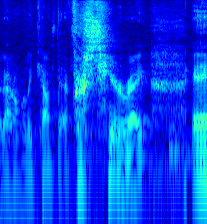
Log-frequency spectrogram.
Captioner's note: laugh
